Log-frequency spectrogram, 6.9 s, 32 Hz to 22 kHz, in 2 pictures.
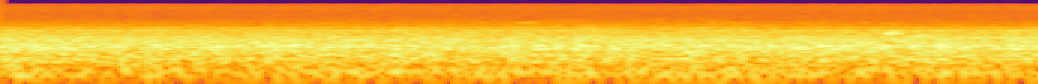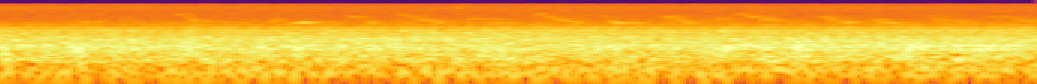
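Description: DD51 diesel-hydraulic locomotive and its train running by in the distance, a steady even rumble. Small birds chirp faintly in the second half.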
